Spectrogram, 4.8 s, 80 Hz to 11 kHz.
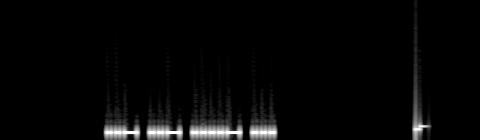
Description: Morse code, heard as a keyed tone, about 27 wpm, 700 Hz. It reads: UU4S
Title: Four Challenging Letter-Number Combinations 28wpm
